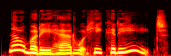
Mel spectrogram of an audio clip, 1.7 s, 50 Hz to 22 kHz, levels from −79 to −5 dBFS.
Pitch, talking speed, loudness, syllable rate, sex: 240 Hz, 210 wpm, -17 LUFS, 5.2 syllables/s, female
